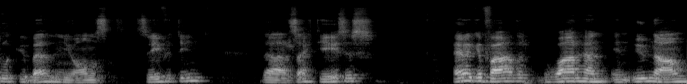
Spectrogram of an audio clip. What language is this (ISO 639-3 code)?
nld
